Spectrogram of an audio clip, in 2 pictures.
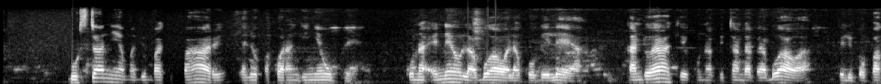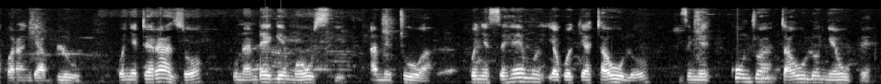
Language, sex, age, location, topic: Swahili, male, 18-24, Mombasa, government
